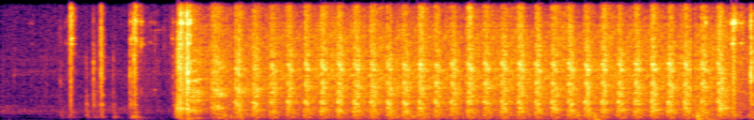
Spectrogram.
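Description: Starter whirs the engine over with an even beat of about four pulses a second, but it never catches: cranks, no start.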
